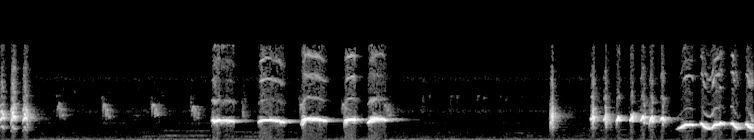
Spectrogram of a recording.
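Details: Oriental magpie-robin training song for caged birds: sparse soft notes, then four long clear whistles, a pause, and a quick series of short notes ending in wavering whistles.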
